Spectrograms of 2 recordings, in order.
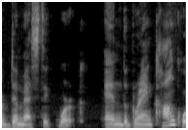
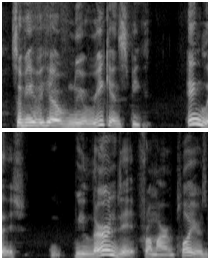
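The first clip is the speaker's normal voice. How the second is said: usual speaking voice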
